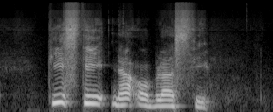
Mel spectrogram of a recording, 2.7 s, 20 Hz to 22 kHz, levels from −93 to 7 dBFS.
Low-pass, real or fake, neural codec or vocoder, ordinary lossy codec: 19.8 kHz; real; none; Opus, 16 kbps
